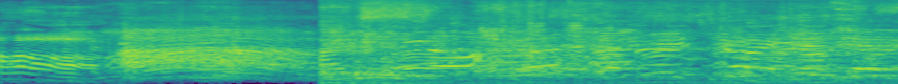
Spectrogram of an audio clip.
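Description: A man's loud, drawn-out shouting, his voice wavering up and down in pitch. About a second and a half in there is an abrupt cut to a group of overlapping voices talking and calling out over a low background hum.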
